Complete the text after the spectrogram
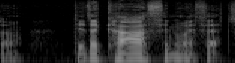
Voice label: "cath", Welsh

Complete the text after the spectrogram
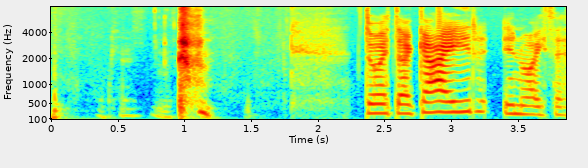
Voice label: "gair", Welsh

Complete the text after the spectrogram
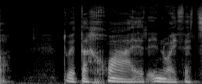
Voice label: "chwaer", Welsh

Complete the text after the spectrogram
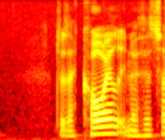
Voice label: "coel", welsh

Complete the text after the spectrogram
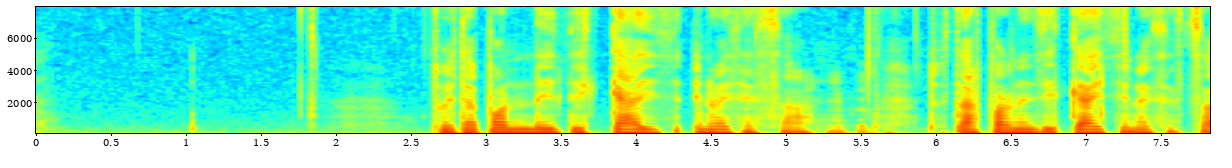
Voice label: "boneddigaidd", Welsh

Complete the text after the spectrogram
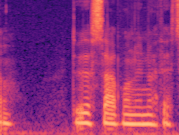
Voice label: "safon", Welsh

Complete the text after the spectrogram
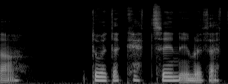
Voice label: "cetyn", Welsh

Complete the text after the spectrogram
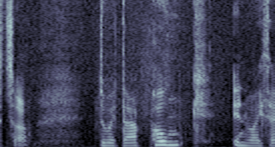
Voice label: "pwnc", Welsh

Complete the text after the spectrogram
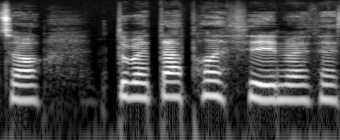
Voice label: "plethu", Welsh

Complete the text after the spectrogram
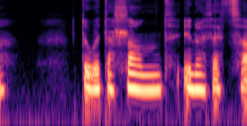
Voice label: "llond", Welsh

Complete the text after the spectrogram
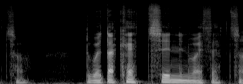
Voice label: "cetyn", Welsh

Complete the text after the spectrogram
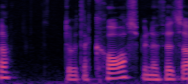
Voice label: "cosb", welsh

